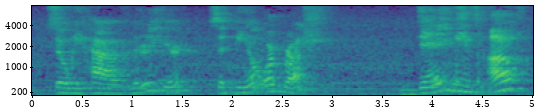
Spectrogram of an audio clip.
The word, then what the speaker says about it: cepillo: The double L's are pronounced silently whenever they're together. So we have literally here, cepillo or brush.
